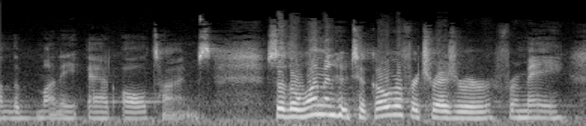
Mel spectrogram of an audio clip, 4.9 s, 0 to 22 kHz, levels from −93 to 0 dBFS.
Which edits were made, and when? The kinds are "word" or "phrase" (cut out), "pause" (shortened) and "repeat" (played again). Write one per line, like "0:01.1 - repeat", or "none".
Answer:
none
